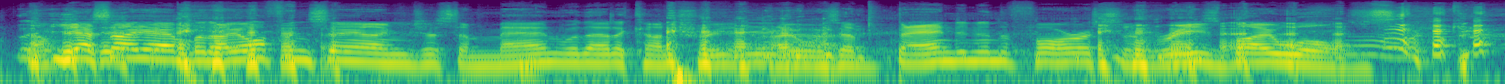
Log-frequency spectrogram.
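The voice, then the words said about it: British accent. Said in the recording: “An American with a British accent.”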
